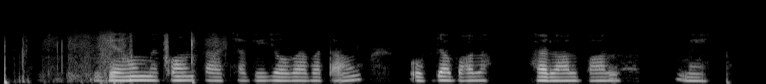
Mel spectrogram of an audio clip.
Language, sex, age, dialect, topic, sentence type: Magahi, female, 56-60, Central/Standard, agriculture, question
